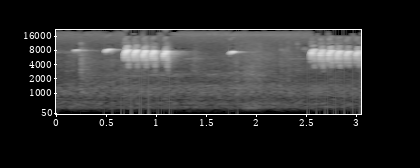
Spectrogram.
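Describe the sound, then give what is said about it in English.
A black-capped chickadee calls: short high thin notes followed by a quick run of five buzzy, evenly spaced notes, then after a pause another rapid buzzy series. No voices. “the remarkable ability of black-capped chickadees to recall the locations of hundreds of stored seeds.”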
